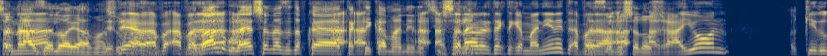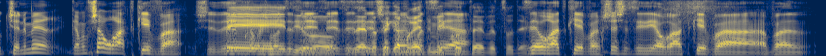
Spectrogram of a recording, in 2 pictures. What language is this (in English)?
Hebrew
